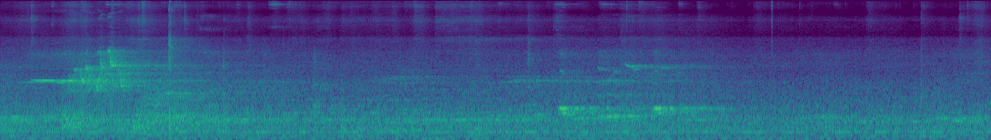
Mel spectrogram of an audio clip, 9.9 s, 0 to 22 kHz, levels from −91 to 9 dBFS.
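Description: Nothing stood out as a technical fault on listening to this recording of everyday sounds.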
